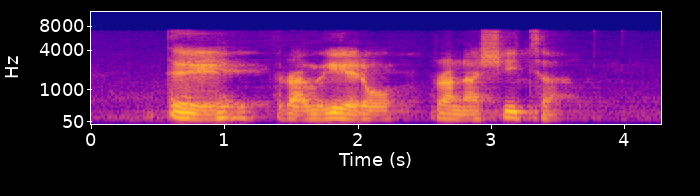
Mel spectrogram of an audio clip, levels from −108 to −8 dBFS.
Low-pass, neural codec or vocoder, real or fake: 7.2 kHz; codec, 16 kHz, 0.8 kbps, ZipCodec; fake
